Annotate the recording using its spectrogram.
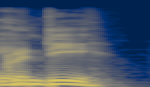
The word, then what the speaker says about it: Grande: You're saying it wrong, Tim. I'm sorry. It's Ariana Grande.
